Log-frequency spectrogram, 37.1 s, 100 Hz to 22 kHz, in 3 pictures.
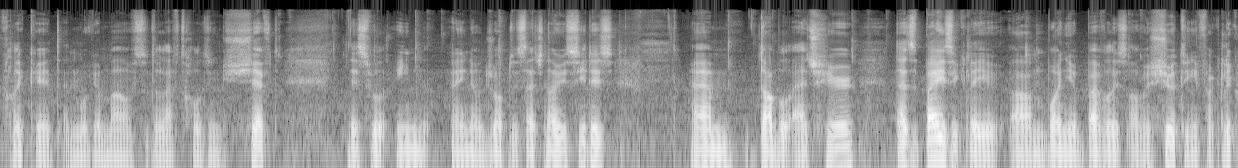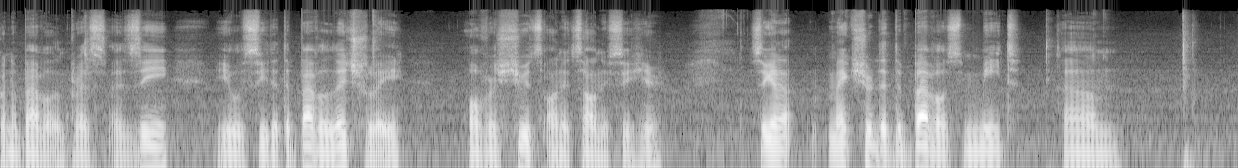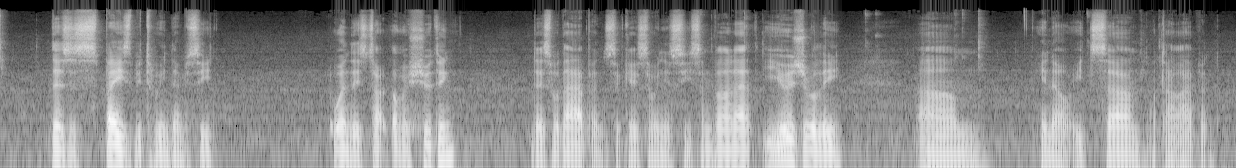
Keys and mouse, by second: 3.1 shift+click, 3.7 Tab, 4.2 shift+drag, 5.1 shift+middle click, 5.8 shift+middle drag, 7.5 shift+middle click, 8.6 shift+drag, 10.1 q, 21.4 shift+middle drag, 22.8 q, 33.8 q, 36.2 ctrl+`.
